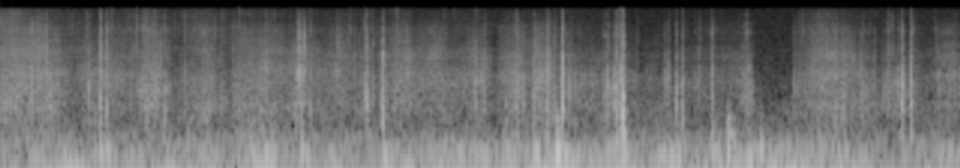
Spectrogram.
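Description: Long painted fingernails scratch and ruffle a large decorative pillow covered in rows of small silver metal sequins sewn onto fabric. A steady, quiet rustling and crinkling of the metal pieces runs throughout over a low rumble. Sharp, bright clicks and ticks break through it now and then, with the loudest snaps just past the middle.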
